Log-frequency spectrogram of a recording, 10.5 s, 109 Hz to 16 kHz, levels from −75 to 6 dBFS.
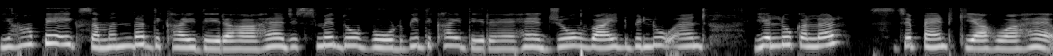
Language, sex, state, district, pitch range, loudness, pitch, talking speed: Hindi, female, Chhattisgarh, Bilaspur, 235-280 Hz, -16 LUFS, 255 Hz, 155 wpm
